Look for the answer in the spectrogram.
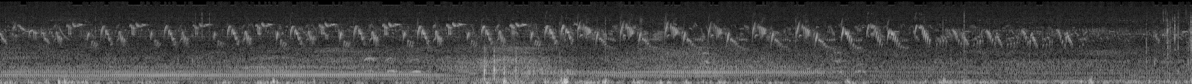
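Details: Evening skylark aloft over farmland after rising from a field, singing vigorously: an unbroken run of high, quickly repeated warbling slurred notes, rising and falling, above a steady low hum and rumbling noise.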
